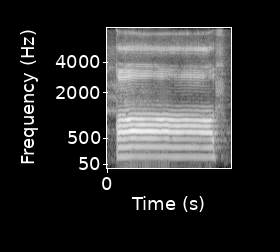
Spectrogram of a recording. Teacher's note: इसका मखरज है जी जो हमारा थ्रॉट के अंदर लाइक जिसको हम उर्फ़ आम में कौवा बोलते हैं, एक छोटा सा हमारा पार्ट बॉडी पार्ट है हमारे थ्रॉट के अंदर, वो ज़ुबान अपर पैलेट के थ्रॉट के ऊपर वाले जो हिस्सा है उसके साथ टच करता है, देन कॉफ की आवाज़ निकलती है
